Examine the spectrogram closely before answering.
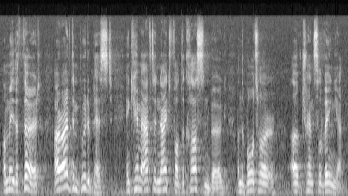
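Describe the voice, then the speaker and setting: A man's voice: a little high, fairly bright tone, a little hiss or hum, natural voice. A man playing an earnest young English lawyer's clerk who formally recounts his journal in a radio play. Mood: grave, foreboding. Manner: formal, measured storytelling. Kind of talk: dramatic radio-play narration.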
